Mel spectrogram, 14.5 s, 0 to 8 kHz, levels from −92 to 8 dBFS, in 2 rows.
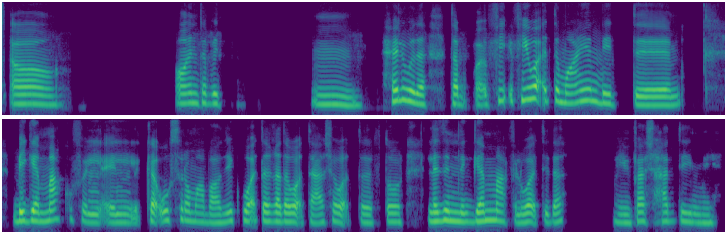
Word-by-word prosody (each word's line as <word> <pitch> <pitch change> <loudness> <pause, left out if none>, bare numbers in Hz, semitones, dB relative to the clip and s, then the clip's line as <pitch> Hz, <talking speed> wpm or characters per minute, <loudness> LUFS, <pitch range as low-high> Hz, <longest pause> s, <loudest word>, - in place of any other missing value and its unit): آه. 205 -2 +3 1.2
آه، 215 0 +1
أنت 225 0 -2
بت 215 -2 -2 0.9
امم. 190 -3 -4 0.2
حلو 265 0 +5
ده، 205 -3 +4 0.2
طب 205 -3 +2 0.2
في 270 - -6
في 285 - +1
وقت 280 -3 +4
معيّن 255 +2 +2
بت 210 -4 0 1.2
بيجمعكم 215 +3 +3
في 205 -2 -6
ال 170 -2 -2
ال 175 -1 -3
كأسرة 215 +1 0
مع 190 -2 -4
بعضيكم، 180 +5 -2
وقت 205 - 0
غدا، 195 -1 +3
وقت 185 -1 +1
عشا، 175 +4 -3
وقت 180 - -4
فطار، 180 +2 -3 0.3
لازم 200 +2 +4
نتجمع 200 +2 +2
في 185 - -14
الوقت 185 +2 +1
ده؟ 180 +3 -3 0.5
ما 180 - -9
ينفعش 185 +4 -3
حد 195 0 -6
يم 175 -3 -4
195 Hz, 145 wpm, -23 LUFS, 185-215 Hz, 1.2 s, حلو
